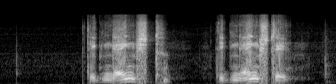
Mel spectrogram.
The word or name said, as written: gneingschde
